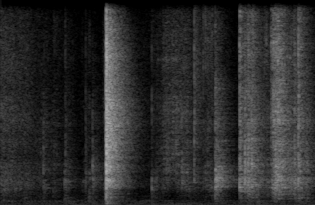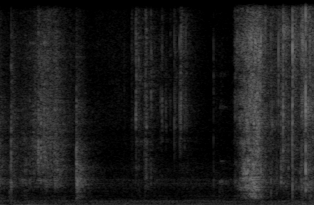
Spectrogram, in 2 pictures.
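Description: Card packs rustle and crinkle in hands.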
